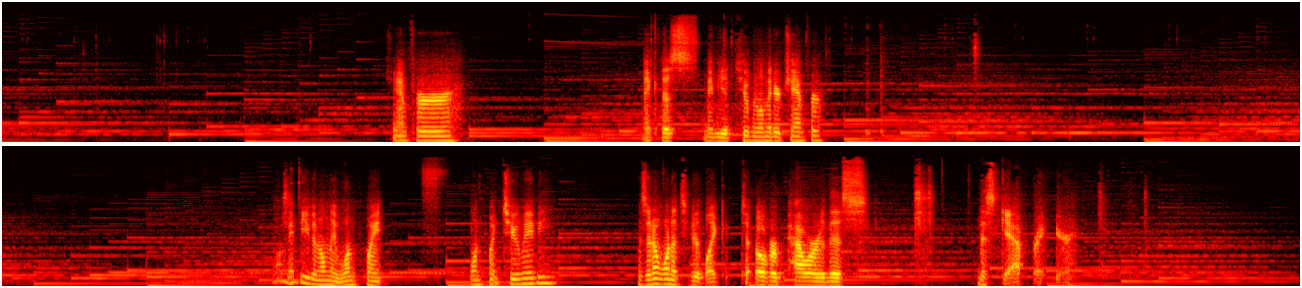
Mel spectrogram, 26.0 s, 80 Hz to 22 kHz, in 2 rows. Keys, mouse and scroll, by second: 0.3 click, 0.9-2.5 typing, 2.9 Return, 5.2 click, 6.5 click, 8.4 click, 9.4 click, 10.1 click, 10.8 click, 11.7 click, 12.5 click, 13.2-14.8 middle drag, 15.8 click, 18.5 middle click, 19.5 middle click, 22.8 middle click, 23.9 middle click.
